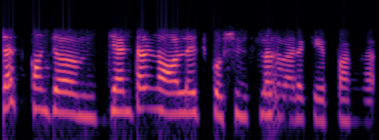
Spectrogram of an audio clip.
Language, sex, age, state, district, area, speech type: Tamil, female, 60+, Tamil Nadu, Cuddalore, urban, conversation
